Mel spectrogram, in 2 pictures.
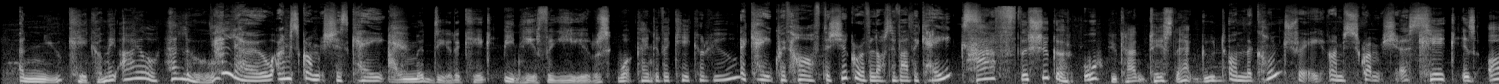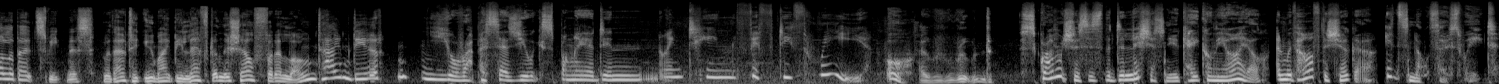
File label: radio; Scrummmptious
